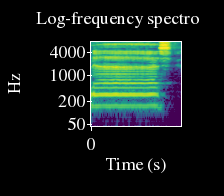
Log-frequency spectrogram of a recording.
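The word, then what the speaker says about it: النَّاس: Qul a'udhu bi rabbin nas. Nas, because you're pronouncing double noon.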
